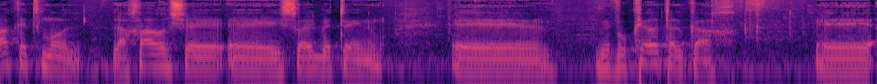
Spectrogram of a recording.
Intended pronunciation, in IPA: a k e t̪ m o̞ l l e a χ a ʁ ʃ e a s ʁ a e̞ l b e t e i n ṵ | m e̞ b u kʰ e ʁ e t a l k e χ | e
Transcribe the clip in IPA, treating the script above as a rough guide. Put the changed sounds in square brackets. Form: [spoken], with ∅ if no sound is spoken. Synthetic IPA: a k e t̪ m o̞ l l e a χ a ʁ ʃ e [i] s ʁ a e̞ l b e t e [j] n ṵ | m e̞ [v] u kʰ e ʁ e t a l k [a] χ | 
